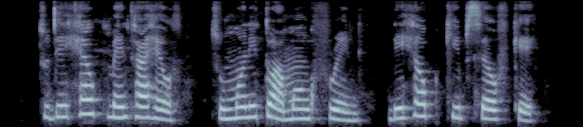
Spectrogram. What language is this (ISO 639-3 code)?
pcm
